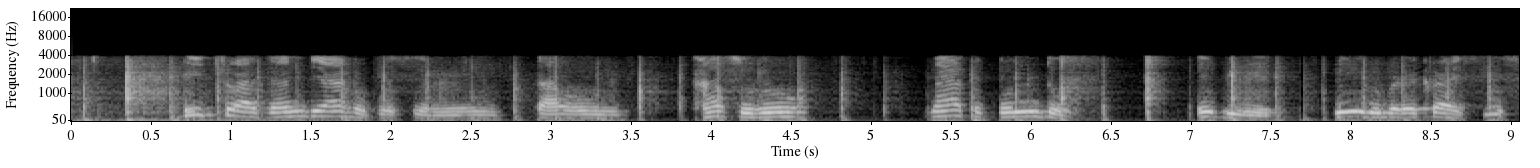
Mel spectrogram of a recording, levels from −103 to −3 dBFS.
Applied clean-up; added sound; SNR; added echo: neural mask model RNNoise.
